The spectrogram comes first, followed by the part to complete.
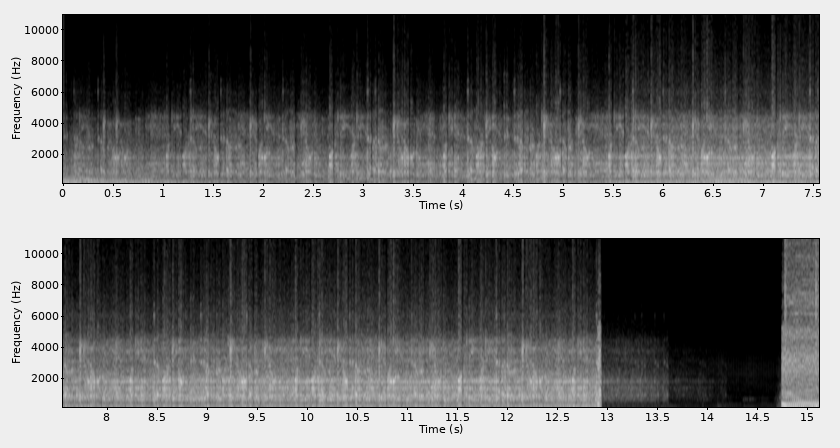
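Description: Dense, noisy synthesized soundscape of rushing texture that slowly grows louder, then cuts off suddenly near the end.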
